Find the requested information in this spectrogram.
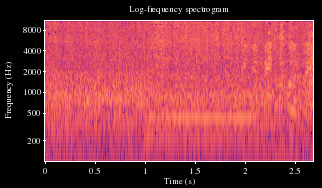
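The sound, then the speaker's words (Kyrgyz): Heavy engine drone from a motor grader and snow loader clearing snow on the Tubashuu mountain road, with a Caterpillar machine mentioned. The rumble is loud and continuous, with a faint tonal whine in the middle. “Бүгүн Тубашуунун жолун автогрейдер кар жүктөгүч машине менен бирге тазалап жатат.”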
